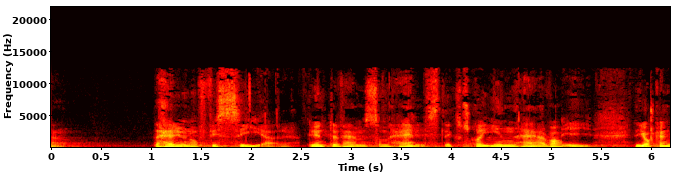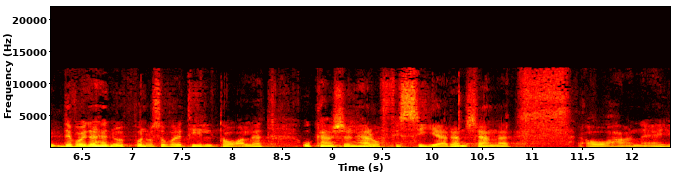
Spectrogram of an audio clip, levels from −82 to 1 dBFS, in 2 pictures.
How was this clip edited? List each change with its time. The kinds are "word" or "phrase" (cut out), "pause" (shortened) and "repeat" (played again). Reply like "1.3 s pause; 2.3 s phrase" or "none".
2.5 s pause; 4.1 s word; 5.1 s phrase; 6.8 s word; 7.1 s word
